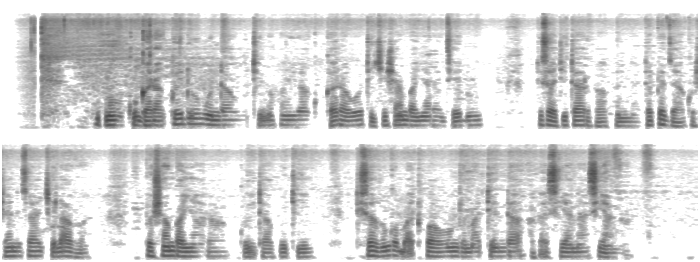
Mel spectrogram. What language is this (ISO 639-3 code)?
ndc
